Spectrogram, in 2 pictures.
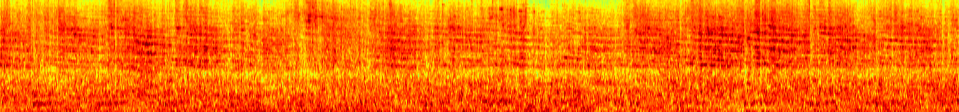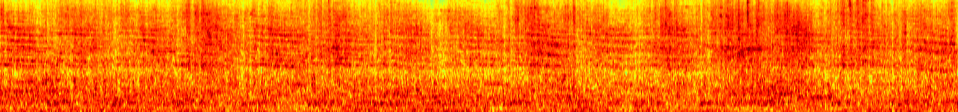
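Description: A train's cars rolling past on the rails: a steady, loud rumble and clatter of wheels on track.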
